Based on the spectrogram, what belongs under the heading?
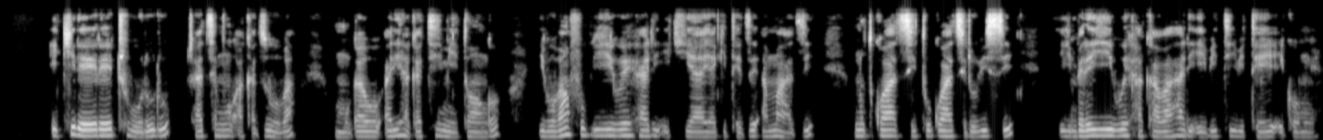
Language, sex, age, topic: Rundi, female, 18-24, agriculture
